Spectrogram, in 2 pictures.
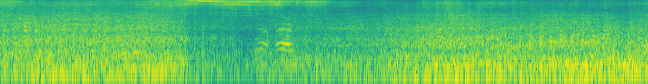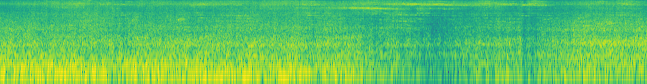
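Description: A freight train rolls past close by, its wheels rumbling and clattering on the rails.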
